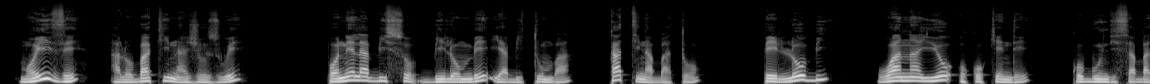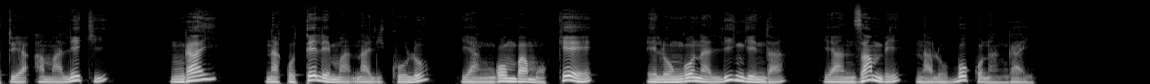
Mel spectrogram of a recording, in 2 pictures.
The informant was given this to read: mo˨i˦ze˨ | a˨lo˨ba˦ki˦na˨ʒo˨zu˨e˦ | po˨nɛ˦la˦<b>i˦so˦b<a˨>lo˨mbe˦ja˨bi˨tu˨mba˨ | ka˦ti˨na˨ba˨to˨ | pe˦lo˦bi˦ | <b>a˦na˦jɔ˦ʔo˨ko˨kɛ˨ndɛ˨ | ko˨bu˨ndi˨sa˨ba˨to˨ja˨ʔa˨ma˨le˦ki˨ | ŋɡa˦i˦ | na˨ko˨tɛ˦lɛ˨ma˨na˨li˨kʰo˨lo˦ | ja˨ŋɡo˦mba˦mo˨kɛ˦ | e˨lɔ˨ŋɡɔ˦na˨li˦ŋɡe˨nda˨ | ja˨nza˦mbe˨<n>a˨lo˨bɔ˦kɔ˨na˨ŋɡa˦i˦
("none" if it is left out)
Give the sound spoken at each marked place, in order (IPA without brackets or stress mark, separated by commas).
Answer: b, i˨, w, n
